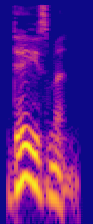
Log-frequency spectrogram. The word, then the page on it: daysman: British English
